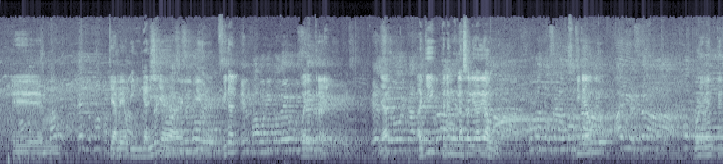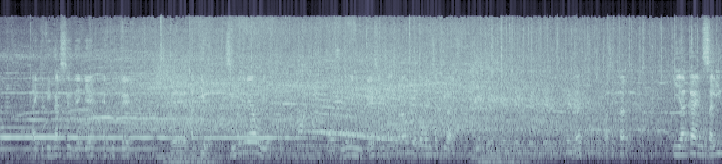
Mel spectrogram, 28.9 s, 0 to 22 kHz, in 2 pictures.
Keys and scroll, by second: 28.8 alt+super++.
